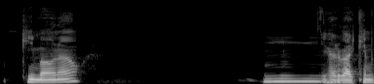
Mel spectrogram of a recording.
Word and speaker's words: kimono: Anytime you see K-I, it's key.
